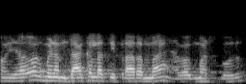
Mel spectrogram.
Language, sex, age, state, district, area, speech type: Kannada, male, 30-45, Karnataka, Chikkaballapur, rural, conversation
